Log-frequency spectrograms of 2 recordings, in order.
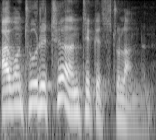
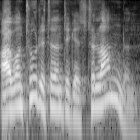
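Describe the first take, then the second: First: The word return carries the strongest stress. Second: The word London carries the strongest stress. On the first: The speaker wants a return ticket, not a single. "In the second, you are stressing return" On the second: The destination is what matters. "it is the place that is important"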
